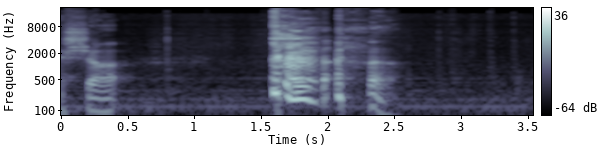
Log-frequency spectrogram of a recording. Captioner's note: coughs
